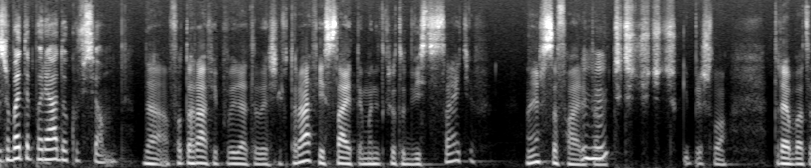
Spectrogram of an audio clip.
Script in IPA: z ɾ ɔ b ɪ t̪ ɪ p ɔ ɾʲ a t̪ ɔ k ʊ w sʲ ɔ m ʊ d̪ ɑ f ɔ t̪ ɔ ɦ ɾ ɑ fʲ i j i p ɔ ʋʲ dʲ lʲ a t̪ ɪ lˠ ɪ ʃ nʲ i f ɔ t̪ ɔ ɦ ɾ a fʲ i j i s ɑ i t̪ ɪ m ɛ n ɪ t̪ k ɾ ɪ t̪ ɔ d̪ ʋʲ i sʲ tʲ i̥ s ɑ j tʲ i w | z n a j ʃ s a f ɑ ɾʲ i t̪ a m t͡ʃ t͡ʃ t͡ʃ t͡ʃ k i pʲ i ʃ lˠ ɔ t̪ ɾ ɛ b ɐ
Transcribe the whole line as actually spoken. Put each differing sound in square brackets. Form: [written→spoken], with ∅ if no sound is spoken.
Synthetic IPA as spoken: z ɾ ɔ b ɪ t̪ ɪ p ɔ ɾʲ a [t̪→d̪] ɔ k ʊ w sʲ ɔ m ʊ d̪ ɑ f ɔ t̪ ɔ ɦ ɾ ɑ fʲ i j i p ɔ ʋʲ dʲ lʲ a t̪ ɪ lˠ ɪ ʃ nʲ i f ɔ t̪ ɔ ɦ ɾ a fʲ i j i s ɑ [i→j] t̪ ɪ m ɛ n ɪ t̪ k ɾ ɪ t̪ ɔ d̪ ʋʲ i sʲ tʲ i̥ s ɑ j tʲ i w | z n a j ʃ s [a→ɐ] f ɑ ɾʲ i t̪ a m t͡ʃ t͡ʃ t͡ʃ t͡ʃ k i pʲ i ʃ lˠ ɔ t̪ ɾ ɛ b ɐ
